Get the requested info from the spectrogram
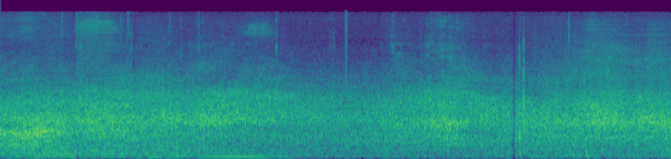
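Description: Steady outdoor background rumble and hiss, with a faint click about six and a half seconds in.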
